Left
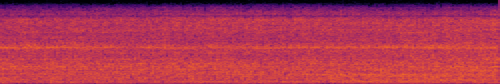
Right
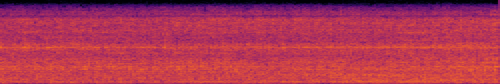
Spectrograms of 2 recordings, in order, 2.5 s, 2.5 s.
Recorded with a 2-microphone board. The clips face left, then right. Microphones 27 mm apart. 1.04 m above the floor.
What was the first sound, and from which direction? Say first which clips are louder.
An engine running: even; 30° left (ahead or behind).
